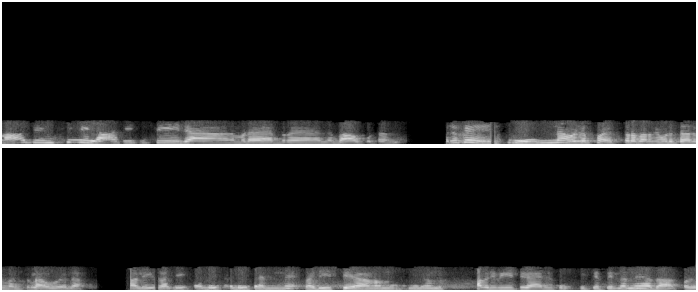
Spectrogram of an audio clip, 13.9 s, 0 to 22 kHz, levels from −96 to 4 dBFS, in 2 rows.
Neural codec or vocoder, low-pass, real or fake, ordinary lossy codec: none; 3.6 kHz; real; MP3, 24 kbps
